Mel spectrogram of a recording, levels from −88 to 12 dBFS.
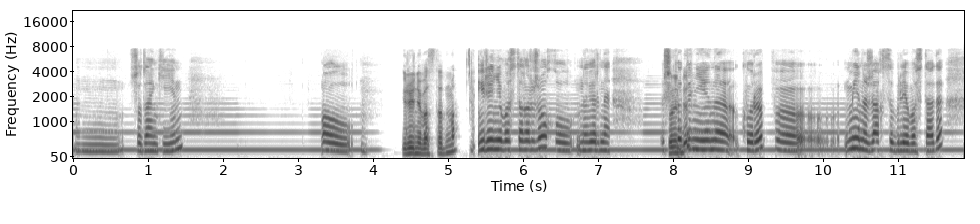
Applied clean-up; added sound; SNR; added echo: neural mask model RNNoise.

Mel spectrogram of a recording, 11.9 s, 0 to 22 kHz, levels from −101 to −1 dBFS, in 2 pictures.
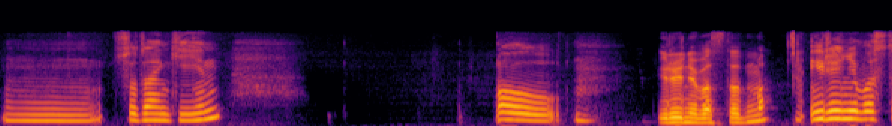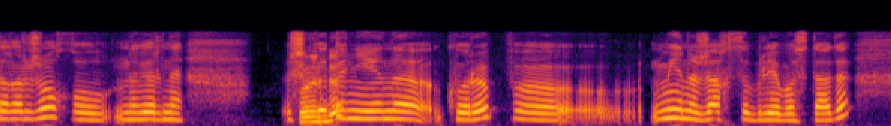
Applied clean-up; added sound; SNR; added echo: neural mask model Resemble Enhance denoiser.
